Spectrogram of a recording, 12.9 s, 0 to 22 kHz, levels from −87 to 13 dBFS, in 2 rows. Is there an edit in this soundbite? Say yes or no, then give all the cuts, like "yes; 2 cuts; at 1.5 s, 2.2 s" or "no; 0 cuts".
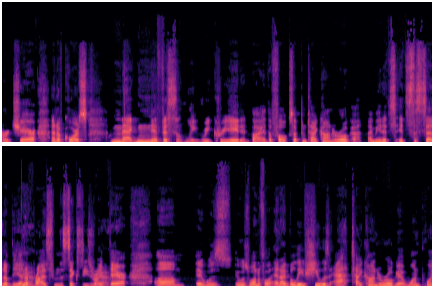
no; 0 cuts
